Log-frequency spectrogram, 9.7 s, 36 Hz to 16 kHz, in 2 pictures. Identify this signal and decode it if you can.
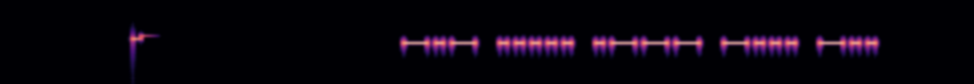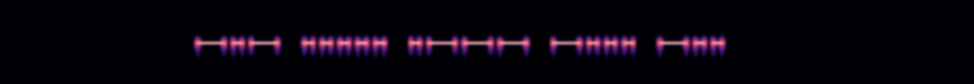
Morse code, heard as a keyed tone, about 28 wpm, 700 Hz. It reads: K5JBD K5JBD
